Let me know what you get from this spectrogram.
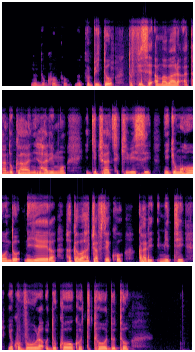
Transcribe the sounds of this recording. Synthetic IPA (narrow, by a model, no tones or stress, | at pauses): nudukʰo̞pʰonutʰubido̞d̥ufise̞ʔamaβaɾaʔatʰaːndukʰaɲe̞haɾimŋo̞iɟit͡ʃat͡sikʰiβisi | niɾɟumuɦo̞ːndo̞nije̞ːɾahakʰaβahat͡ʃafise̞kʰo̞kʰaɾiimitʰijo̞kʰuvuːɾaʔudukʰo̞kʰo̞d̥utʰodutʰo̞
